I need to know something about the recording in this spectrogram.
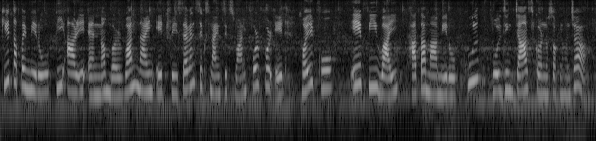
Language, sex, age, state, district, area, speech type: Nepali, female, 18-30, West Bengal, Darjeeling, rural, read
